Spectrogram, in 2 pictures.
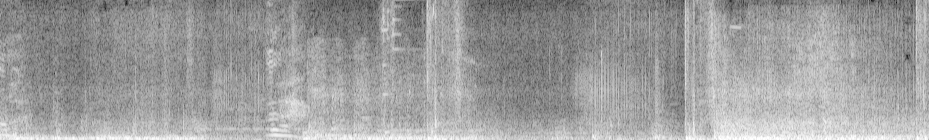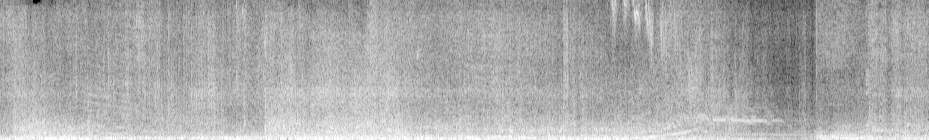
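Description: A large robotic beast clanks and stomps nearby.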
